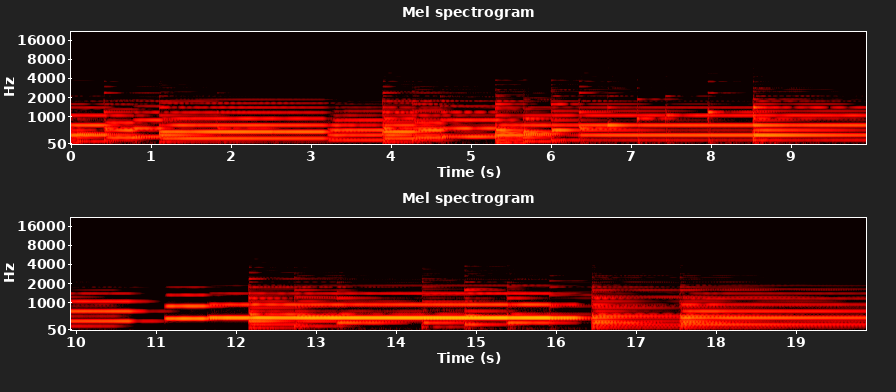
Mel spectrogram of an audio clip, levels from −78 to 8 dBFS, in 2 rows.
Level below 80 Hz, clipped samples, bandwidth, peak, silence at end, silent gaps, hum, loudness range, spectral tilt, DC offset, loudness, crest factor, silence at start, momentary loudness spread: -70 dBFS; under 0.1%; 4 kHz; -18 dBFS; 0 s; none; none; 8 LU; -9.5 dB/octave; under 0.1%; -32 LUFS; 14 dB; 0 s; 11 LU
